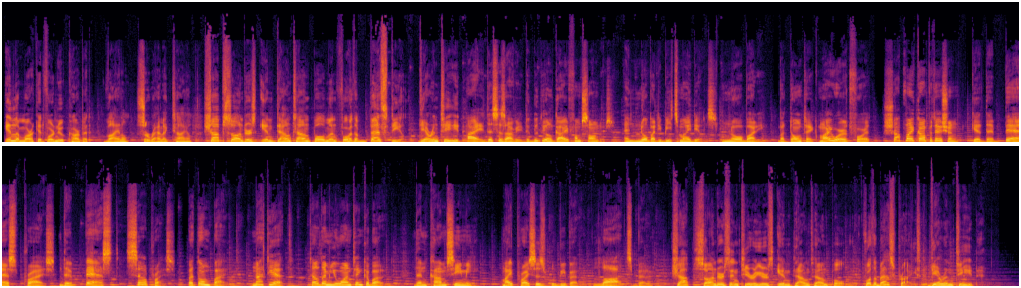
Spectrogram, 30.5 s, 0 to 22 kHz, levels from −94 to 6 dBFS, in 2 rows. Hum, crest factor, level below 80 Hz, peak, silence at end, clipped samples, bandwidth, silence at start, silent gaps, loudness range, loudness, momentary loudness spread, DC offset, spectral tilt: none; 12 dB; -36 dBFS; -2 dBFS; 0.55 s; under 0.1%; 18.5 kHz; 0.05 s; none; 2 LU; -13 LUFS; 8 LU; under 0.1%; -5 dB/octave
